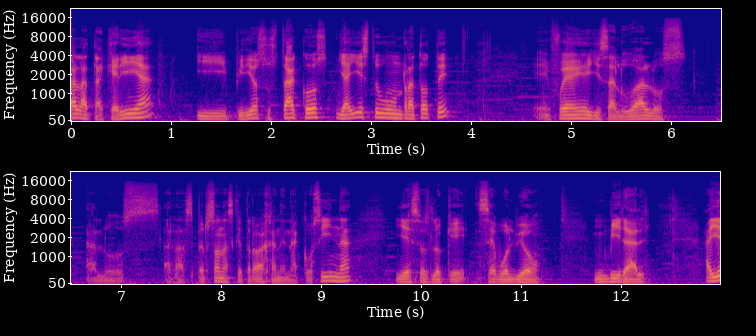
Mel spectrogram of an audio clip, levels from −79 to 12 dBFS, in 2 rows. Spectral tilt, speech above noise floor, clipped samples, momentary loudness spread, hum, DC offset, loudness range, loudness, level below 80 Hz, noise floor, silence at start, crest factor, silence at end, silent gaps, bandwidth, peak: -4 dB/octave; 26 dB; under 0.1%; 14 LU; none; under 0.1%; 6 LU; -23 LUFS; -50 dBFS; -49 dBFS; 0 s; 20 dB; 0 s; none; 16.5 kHz; -4 dBFS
